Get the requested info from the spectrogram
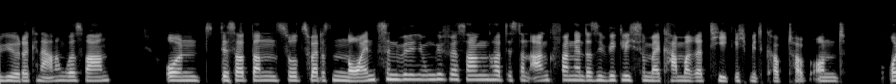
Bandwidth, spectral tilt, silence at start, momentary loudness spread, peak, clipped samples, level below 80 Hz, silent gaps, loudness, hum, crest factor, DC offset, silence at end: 7.8 kHz; -5 dB/octave; 0 s; 7 LU; -2 dBFS; under 0.1%; -70 dBFS; 8.48-8.52 s, 8.62-8.80 s; -20 LUFS; none; 18 dB; under 0.1%; 0 s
